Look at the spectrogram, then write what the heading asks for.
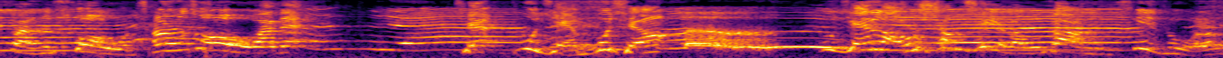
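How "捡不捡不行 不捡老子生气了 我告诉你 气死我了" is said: angry shout with a choked, tearful edge; crying out in fury at the stubborn child; furious shout. Acted. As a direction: yell at the child until the voice cracks.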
